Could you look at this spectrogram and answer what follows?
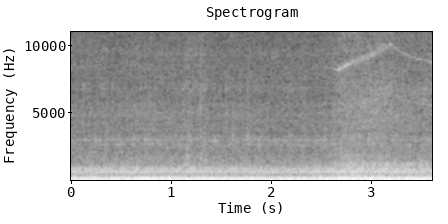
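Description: A Kenworth truck in the Snowrunner video game revs its engine steadily as the wheels spin out, a dense, continuous low rumble at close range that swells slightly toward the end.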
